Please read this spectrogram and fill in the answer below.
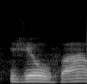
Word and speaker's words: Jeová: não pronuncia isso eh em português a pronúncia pode ser Jeová ou Javé né os protestantes tendem a preferir Jeová os católicos tendem a preferir Javé Mas de fato tanto faz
